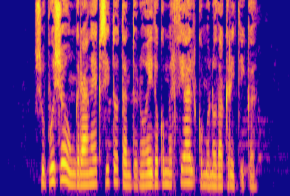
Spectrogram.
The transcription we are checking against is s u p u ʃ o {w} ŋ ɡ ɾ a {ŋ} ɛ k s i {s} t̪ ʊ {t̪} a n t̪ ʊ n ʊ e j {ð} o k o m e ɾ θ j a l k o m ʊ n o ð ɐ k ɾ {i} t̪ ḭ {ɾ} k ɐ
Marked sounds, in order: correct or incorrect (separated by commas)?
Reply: incorrect, correct, incorrect, correct, correct, correct, incorrect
